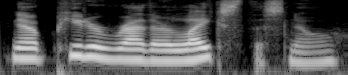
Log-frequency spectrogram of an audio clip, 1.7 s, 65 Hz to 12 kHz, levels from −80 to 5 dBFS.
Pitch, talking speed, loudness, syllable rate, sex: 200 Hz, 205 wpm, -15 LUFS, 5.6 syllables/s, female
